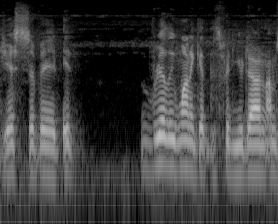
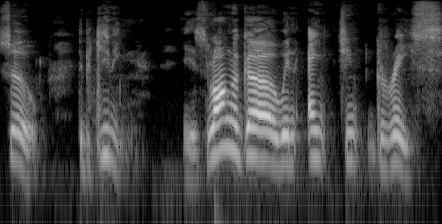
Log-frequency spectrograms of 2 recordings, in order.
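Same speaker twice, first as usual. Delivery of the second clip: fake British storyteller accent, raised voice; 3 semitones higher, 5 dB louder than usual. Storyteller opening a retold Greek myth, in a put-on British accent. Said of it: "with this British accent".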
